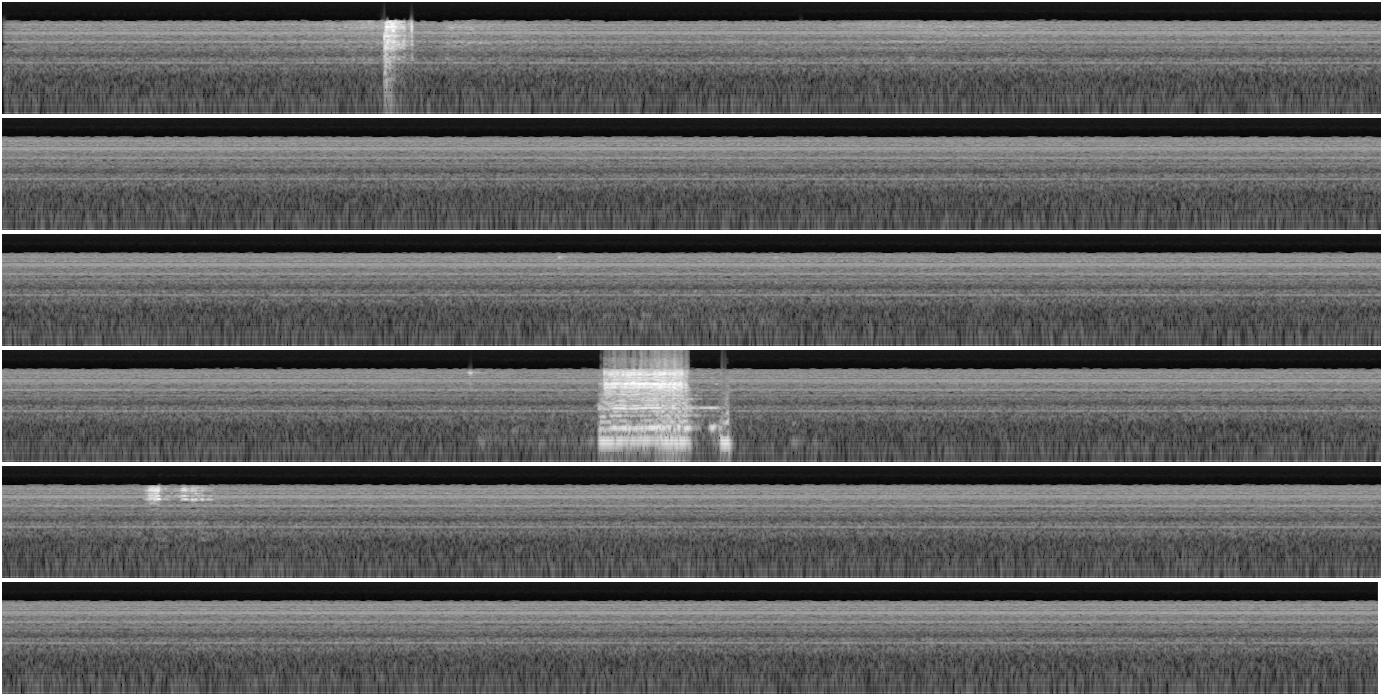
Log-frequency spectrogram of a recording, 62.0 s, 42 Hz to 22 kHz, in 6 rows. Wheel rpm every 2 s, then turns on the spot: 0, 0, 0, 0, 0, 0, 0, 0, 0, 0, 0, 0, 0, 0, 0, 0, 0, 0, 0, 0, 0, 0, 0, 0, 0, 0, 0, 0, 0, 0, 0.
none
